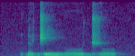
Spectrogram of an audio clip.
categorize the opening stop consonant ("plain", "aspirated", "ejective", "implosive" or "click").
implosive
